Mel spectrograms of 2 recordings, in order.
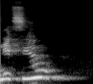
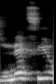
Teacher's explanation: pH can be pronounced either F or V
